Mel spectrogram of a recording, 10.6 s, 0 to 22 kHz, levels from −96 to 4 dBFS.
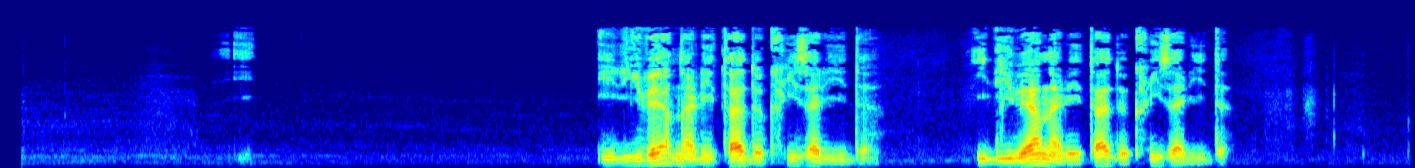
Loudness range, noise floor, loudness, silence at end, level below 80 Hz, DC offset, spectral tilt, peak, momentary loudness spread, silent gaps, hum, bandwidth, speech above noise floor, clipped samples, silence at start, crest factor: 5 LU; -76 dBFS; -26 LUFS; 1.4 s; -70 dBFS; under 0.1%; -3.5 dB/octave; -6 dBFS; 17 LU; none; none; 11.5 kHz; 50 dB; under 0.1%; 1.75 s; 24 dB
